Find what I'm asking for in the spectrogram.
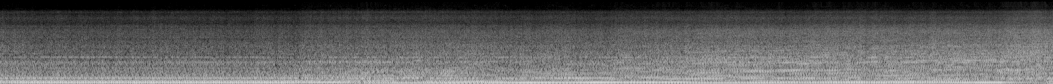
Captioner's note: engine revving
